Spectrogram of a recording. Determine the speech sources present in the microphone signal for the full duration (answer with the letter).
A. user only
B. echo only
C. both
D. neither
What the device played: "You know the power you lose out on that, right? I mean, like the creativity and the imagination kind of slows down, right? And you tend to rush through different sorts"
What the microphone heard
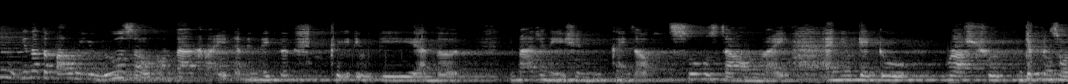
B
